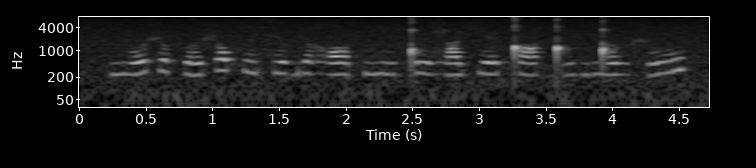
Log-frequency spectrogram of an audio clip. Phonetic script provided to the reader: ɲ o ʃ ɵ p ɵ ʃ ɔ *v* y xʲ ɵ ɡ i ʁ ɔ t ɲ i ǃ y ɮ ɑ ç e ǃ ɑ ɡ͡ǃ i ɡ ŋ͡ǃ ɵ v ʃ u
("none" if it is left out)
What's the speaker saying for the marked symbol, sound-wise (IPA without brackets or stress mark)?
f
